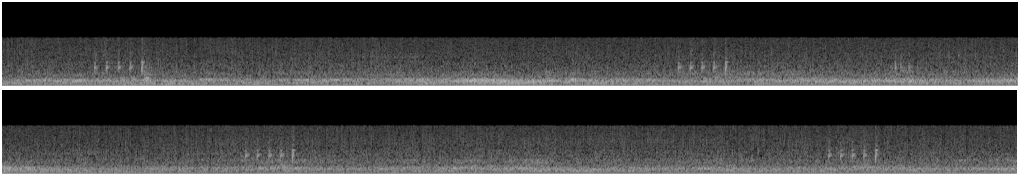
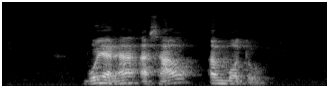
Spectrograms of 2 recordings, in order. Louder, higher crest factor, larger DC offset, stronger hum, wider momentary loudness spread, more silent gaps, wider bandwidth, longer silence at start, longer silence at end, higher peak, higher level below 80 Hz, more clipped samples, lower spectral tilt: second, -30 LUFS vs -18 LUFS; about the same, 16 dB vs 20 dB; first, 4% vs under 0.1%; neither; second, 4 LU vs 22 LU; neither; second, 4 kHz vs 11.5 kHz; second, 0 s vs 0.85 s; second, 0 s vs 0.7 s; second, -12 dBFS vs 0 dBFS; first, -44 dBFS vs -58 dBFS; neither; first, -10.5 dB/octave vs -6 dB/octave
